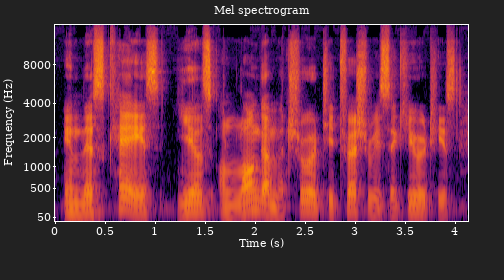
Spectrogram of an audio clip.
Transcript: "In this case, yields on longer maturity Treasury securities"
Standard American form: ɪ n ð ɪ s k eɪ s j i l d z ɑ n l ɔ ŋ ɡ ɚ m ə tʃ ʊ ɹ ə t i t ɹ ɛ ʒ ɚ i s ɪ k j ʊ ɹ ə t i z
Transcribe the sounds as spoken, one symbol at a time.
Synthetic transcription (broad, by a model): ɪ n ð ɪ s k eɪ s j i l d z n l ɔ ŋ ɡ ɚ m ə tʃ ʊ ɹ ə t i t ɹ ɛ ʃ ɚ i s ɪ k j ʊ ɹ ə t i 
